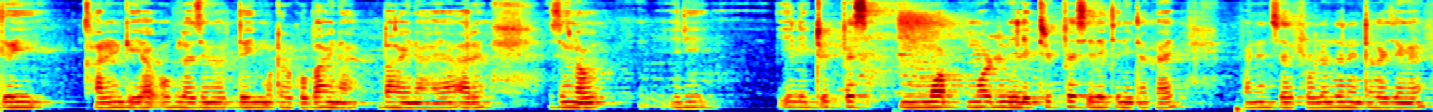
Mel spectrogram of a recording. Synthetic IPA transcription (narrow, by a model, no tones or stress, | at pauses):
dɯj | kʰaɾenɡijaʔɔ̰blazɯŋawdɯjmɔtʰɔɾkʰɔbajnabaɦajnaɦajaːɾɯ | zɯŋlaw | idi | ilek̚tɾik̚pʰs | mɔɾdɛnilek̚tɾik̚pʰesilitʰinitʰakʰajpʰajnansijalpɾɔblemzanajnitʰakʰajzeŋɯ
